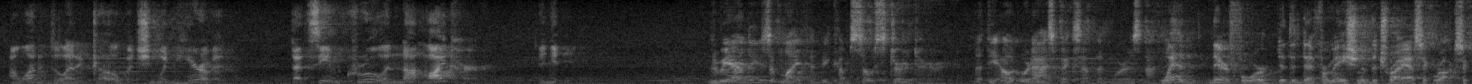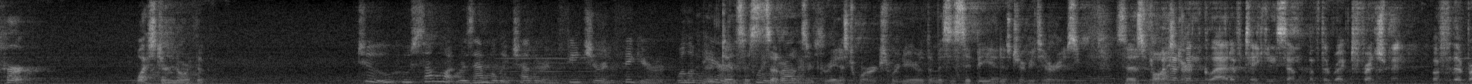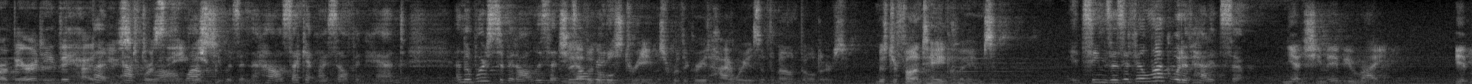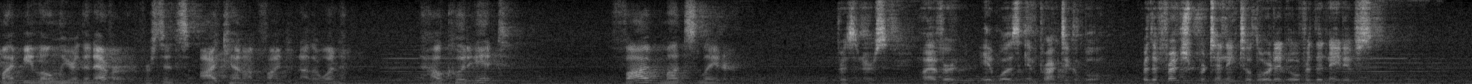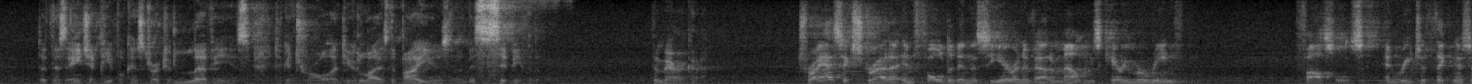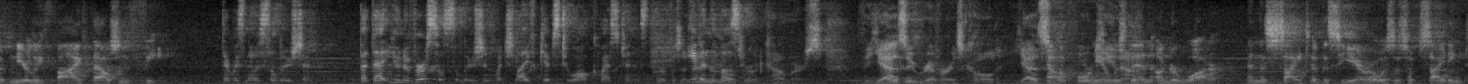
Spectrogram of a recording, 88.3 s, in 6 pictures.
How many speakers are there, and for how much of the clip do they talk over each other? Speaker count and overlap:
7, about 7%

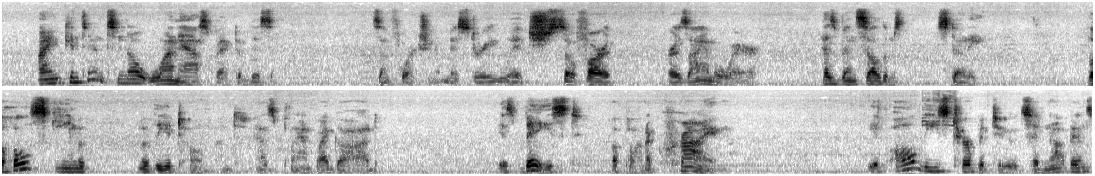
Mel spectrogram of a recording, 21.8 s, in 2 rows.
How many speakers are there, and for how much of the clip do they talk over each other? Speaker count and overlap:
1, no overlap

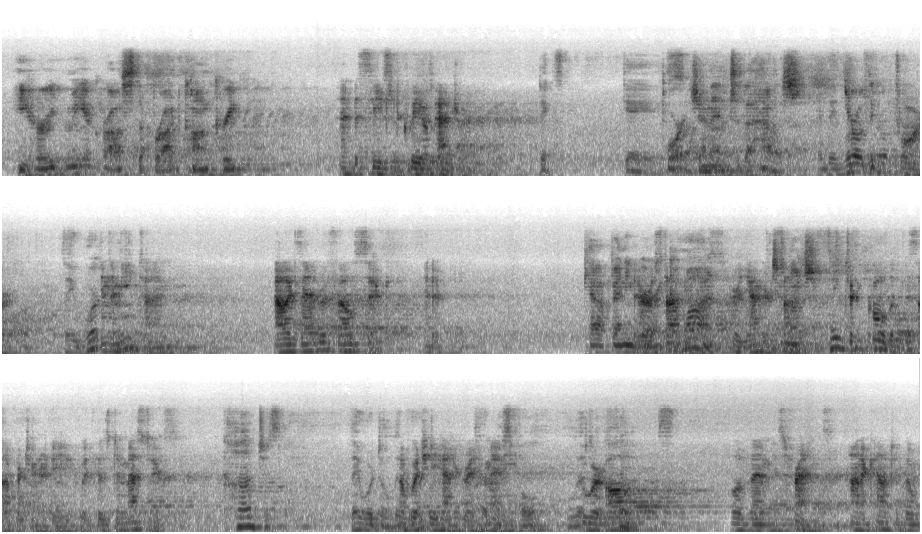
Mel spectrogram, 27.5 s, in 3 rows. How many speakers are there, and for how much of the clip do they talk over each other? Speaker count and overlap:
3, about 36%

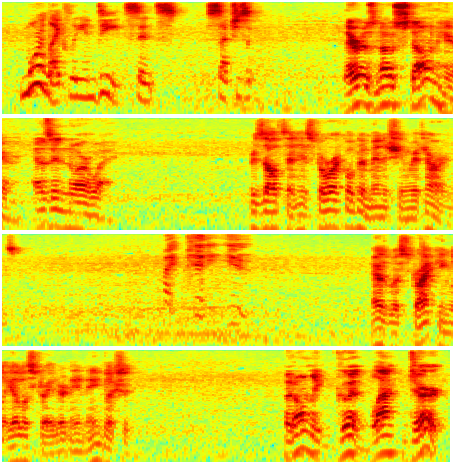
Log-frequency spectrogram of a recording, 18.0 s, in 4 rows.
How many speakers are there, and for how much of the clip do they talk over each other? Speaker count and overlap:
4, no overlap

